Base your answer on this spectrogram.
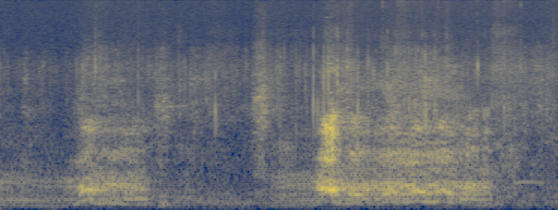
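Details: Two dogs locked in a fierce everyday scuffle: a short low snarl, a pause, then a louder, longer rough growl.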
